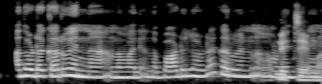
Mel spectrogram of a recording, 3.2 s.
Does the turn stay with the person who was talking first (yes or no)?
no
